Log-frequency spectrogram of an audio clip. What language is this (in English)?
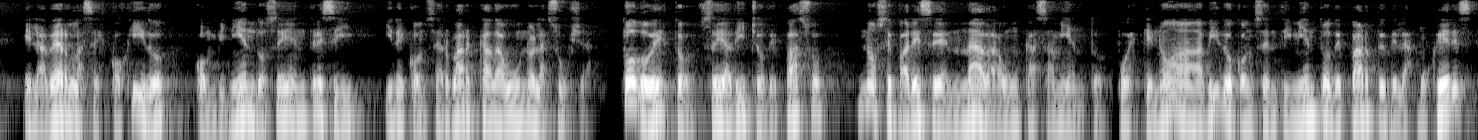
Spanish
